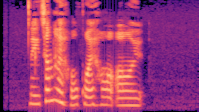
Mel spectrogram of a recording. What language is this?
Cantonese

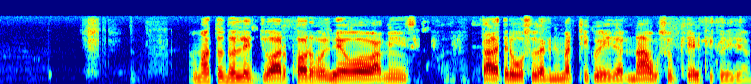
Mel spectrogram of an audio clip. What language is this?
Bangla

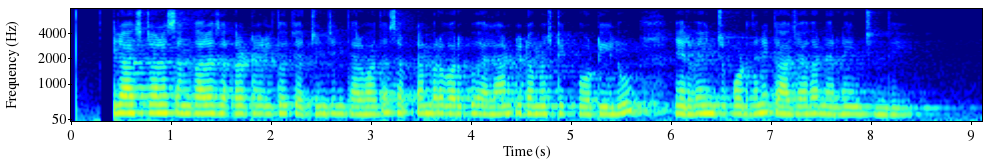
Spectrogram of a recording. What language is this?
Telugu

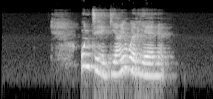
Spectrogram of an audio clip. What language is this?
Kabyle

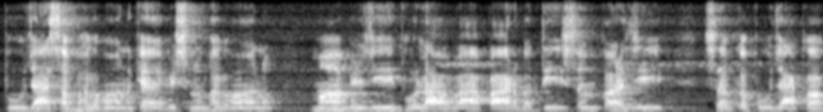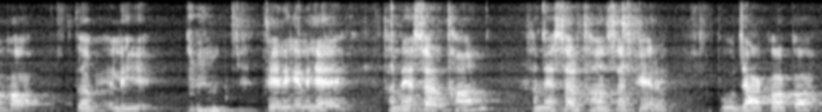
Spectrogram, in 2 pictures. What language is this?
Maithili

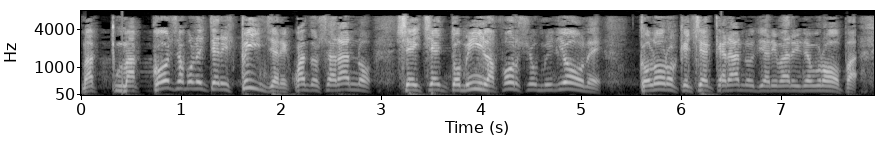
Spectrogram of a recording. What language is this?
Italian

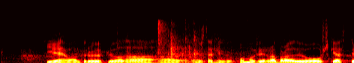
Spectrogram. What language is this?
Icelandic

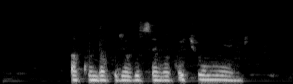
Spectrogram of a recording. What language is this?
Kinyarwanda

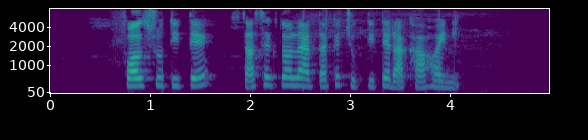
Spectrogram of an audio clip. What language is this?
Bangla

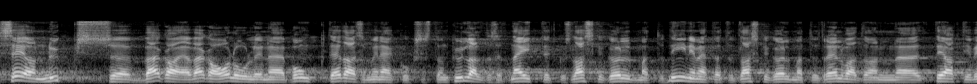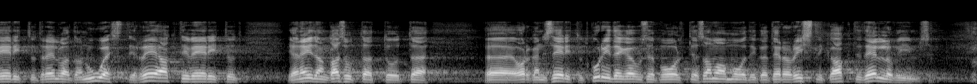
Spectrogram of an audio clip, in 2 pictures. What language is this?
Estonian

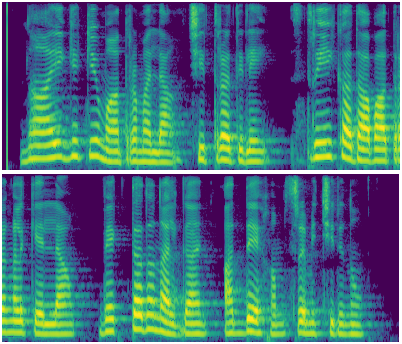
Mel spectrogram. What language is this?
Malayalam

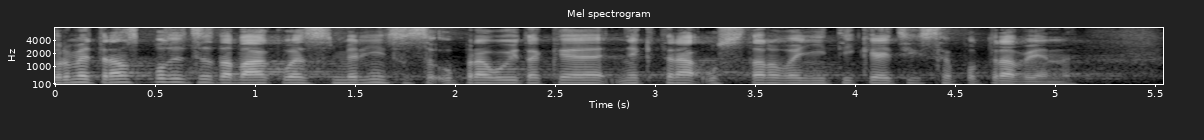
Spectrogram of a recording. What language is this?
Czech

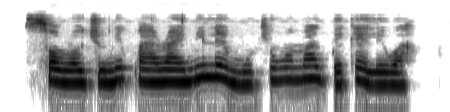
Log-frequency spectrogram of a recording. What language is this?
Yoruba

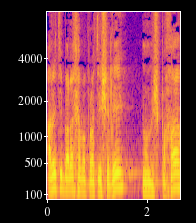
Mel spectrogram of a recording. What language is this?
Hebrew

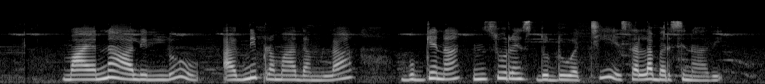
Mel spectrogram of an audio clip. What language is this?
Telugu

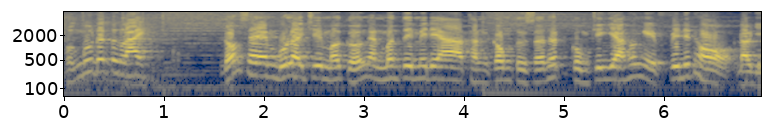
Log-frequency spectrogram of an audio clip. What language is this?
Vietnamese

